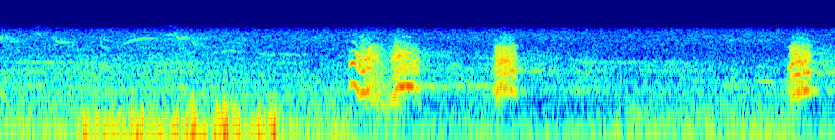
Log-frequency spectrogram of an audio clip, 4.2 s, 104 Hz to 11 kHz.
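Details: Beauceron named Faust du Fond des Camps at the 2009 Nationale d'Elevage in La Souterraine, France, during an obedience class heeling off-leash: three sharp barks around the middle and end, after low murmuring speech at the start.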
